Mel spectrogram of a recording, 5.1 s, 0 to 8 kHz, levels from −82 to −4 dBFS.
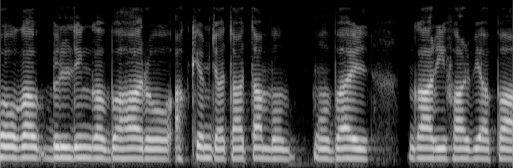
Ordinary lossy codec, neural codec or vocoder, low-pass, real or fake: none; codec, 16 kHz, 16 kbps, FunCodec, trained on Chinese and English, 50 frames a second; 7.2 kHz; fake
